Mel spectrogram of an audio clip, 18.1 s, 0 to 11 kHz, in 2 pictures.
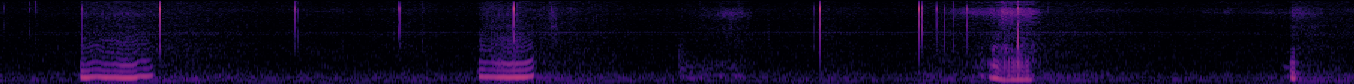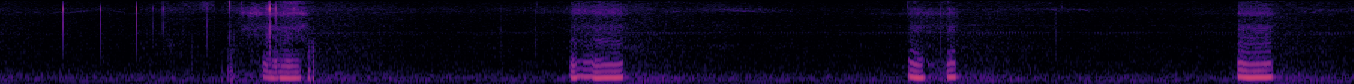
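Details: Pet cat sleeping, which snores hard every time she sleeps: short nasal snoring sounds, about 14 a minute, in a quiet room; sleep snoring.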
